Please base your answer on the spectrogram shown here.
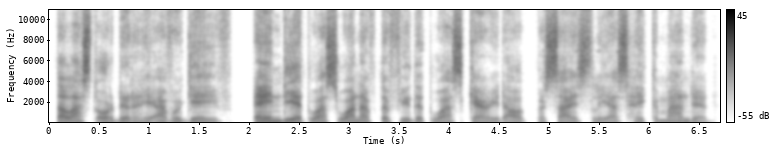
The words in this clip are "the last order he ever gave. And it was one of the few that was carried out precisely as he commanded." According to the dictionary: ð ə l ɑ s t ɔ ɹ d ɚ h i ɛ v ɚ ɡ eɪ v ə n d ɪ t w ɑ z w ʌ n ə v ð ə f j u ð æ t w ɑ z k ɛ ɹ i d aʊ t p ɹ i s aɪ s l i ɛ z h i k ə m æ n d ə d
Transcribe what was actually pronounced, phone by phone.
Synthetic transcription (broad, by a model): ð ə l ɑ s t ɔ ɹ d ɚ h i ɛ v ɚ ɡ eɪ v ə n d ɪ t w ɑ s w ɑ n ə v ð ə f j u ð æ t w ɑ s k ɛ ɹ i d aʊ t p ɹ i s aɪ s l i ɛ s h i k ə m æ n d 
